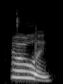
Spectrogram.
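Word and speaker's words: tule: It is tulle fog. Is that how we pronounce it, honey? Uh, tulie.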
